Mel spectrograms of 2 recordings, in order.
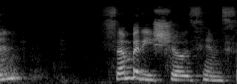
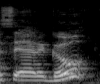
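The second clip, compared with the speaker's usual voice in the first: ordinary delivery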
